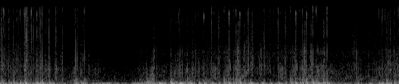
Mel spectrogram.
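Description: Long chrome nails scratch and tap across a hollow, dome-shaped spiky rubber balance pod. The result is a dense, steady stream of soft, muffled low thuds and rustly scratching, dotted with brief bright clicks that die away almost instantly.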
